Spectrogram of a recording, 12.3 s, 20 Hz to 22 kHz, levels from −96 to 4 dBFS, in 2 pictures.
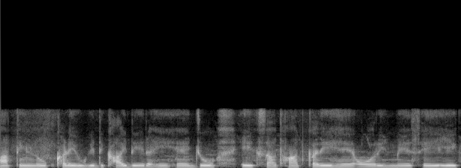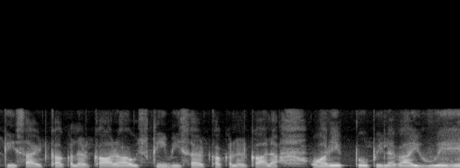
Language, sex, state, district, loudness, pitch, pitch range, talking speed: Hindi, female, Uttar Pradesh, Hamirpur, -22 LUFS, 195 Hz, 195-200 Hz, 175 wpm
